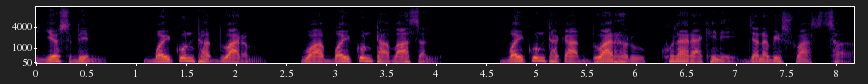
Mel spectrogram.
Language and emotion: Nepali, neutral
